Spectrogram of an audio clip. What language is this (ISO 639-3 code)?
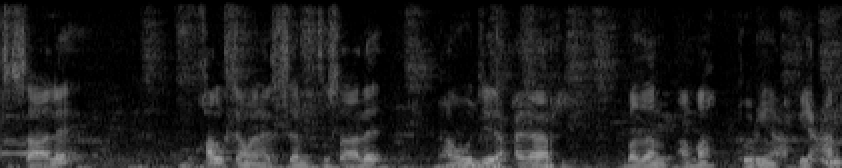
som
